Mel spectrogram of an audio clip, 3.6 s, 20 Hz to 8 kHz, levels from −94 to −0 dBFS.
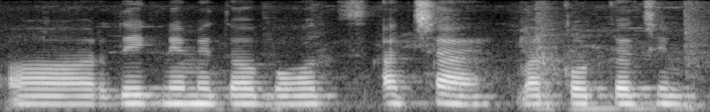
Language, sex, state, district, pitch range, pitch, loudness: Hindi, female, Bihar, Patna, 170-175 Hz, 175 Hz, -16 LUFS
